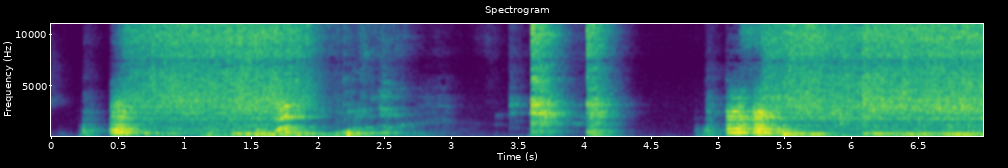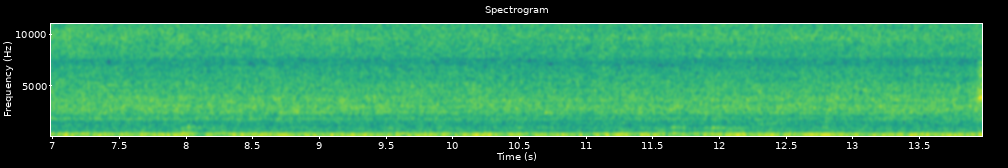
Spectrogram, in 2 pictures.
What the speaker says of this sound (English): Right, quick rinse.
